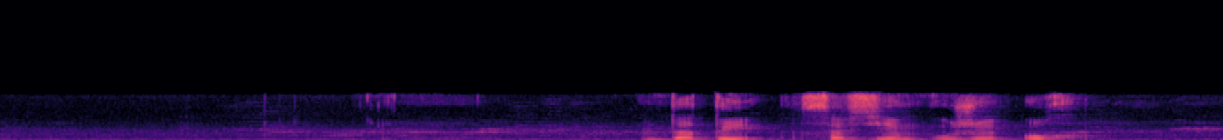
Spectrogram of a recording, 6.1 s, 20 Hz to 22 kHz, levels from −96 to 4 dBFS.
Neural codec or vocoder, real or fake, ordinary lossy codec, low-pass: none; real; AAC, 48 kbps; 7.2 kHz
